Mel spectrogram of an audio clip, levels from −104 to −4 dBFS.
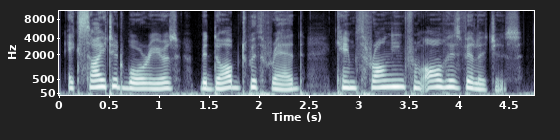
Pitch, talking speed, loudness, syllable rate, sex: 195 Hz, 140 wpm, -17 LUFS, 4.8 syllables/s, female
